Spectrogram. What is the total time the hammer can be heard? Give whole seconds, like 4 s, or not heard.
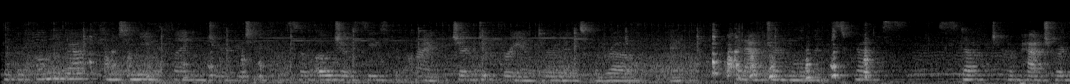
8 s.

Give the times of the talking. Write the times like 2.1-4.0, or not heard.
0.0-10.6.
